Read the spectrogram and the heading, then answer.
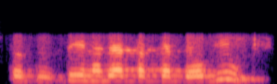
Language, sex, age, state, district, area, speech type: Hindi, female, 45-60, Uttar Pradesh, Bhadohi, rural, conversation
